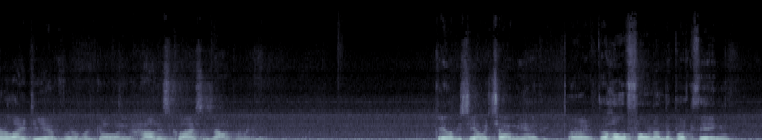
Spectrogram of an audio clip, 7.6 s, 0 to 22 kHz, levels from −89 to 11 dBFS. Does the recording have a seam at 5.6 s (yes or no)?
yes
